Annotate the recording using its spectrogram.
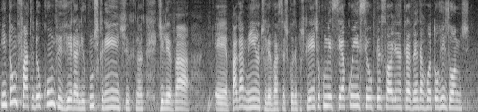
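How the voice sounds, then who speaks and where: A woman with a Rio de Janeiro accent at a moderate pace. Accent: carioca. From Rio de Janeiro, Brazil (Madureira). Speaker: conversion testimony guest. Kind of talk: testimony interview.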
